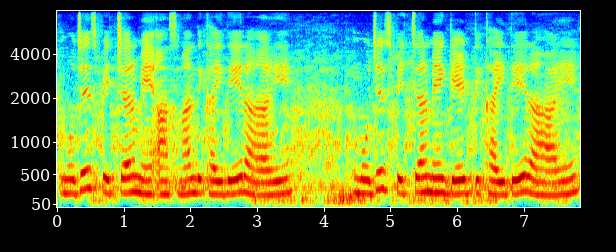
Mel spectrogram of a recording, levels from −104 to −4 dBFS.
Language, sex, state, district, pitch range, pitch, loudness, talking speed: Hindi, female, Madhya Pradesh, Dhar, 205-225 Hz, 215 Hz, -13 LUFS, 140 wpm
